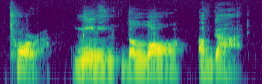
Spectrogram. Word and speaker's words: Torah: every four letter spells t-o-r-h the hebrew word that's pronounced torah meaning the law of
